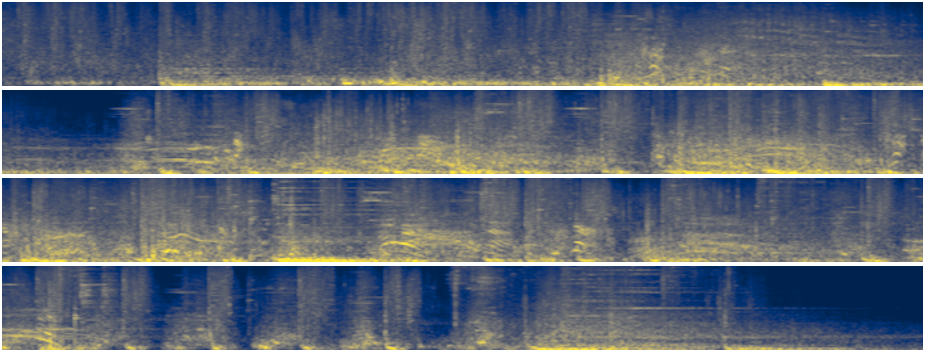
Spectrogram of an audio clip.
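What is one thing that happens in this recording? Blades slash and strike in a rapid, busy fight.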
